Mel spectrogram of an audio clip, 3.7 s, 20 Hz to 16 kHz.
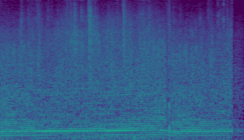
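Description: A 2020 Bentley GT3 race car engine in Assetto Corsa Competizione at Mount Panorama drones steadily at a held pitch, with a brief dip and recovery near the end. The sound is loud and continuous, with no talk over it.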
